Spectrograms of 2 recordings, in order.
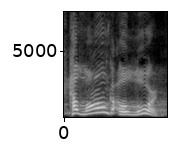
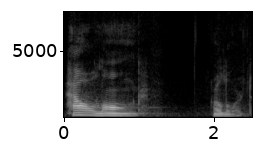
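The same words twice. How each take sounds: First: Rising cry. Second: Much softer and lower, almost fading away; hushed lament. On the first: Preacher crying out to God for a congregation, climbing plea. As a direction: lift it up, a cry that will not give up. Preacher builds a repeated lament. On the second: Preacher closing the lament before the congregation, hushed and spent. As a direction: let it sink to a spent, quiet plea. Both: Acted.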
